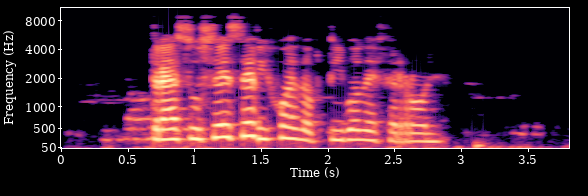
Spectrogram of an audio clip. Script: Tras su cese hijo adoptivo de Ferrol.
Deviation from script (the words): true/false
false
